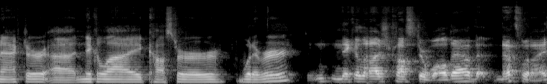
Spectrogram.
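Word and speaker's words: Nikolaj Coster-Waldau: um i'm gonna butcher it how do you pronounce the game of thrones actor uh nikolai koster whatever nikolaj koster waldow that's what i said yes exactly so that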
